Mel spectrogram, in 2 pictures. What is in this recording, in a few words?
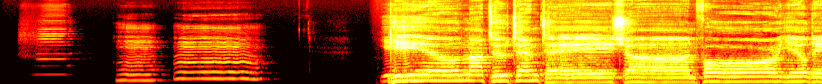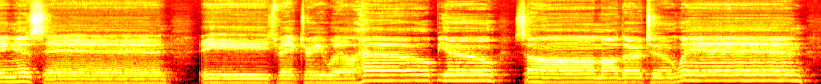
Bass; Praise For The Lord Training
